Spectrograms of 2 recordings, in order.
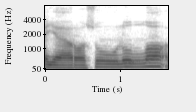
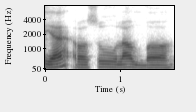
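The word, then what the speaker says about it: يا رسول الله: Rasulallah salaamun alayk ya Jadi kalau ada orang bacanya yarosululoh berarti dia enggak enggak tahu yang bener Ya Rasulallah Ya Habiballah itu ini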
